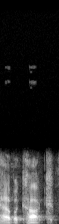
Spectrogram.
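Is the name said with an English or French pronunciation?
English. The name is said with English pronunciation. "I usually say"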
